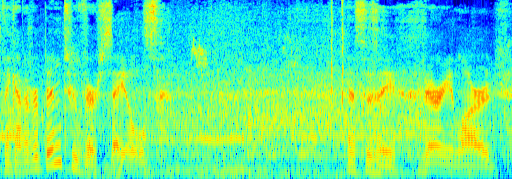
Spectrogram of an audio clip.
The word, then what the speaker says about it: Versailles: So, as much as it pains me, the town is in fact actually pronounced Ver Sales. I don't think I've ever been to Versailles.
